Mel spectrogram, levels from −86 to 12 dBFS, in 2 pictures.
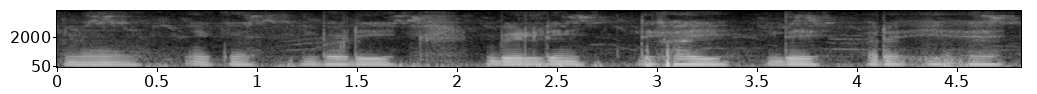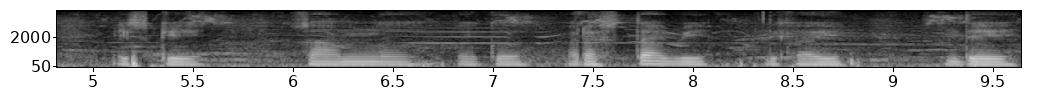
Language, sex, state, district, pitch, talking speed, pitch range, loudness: Hindi, male, Rajasthan, Bikaner, 115 Hz, 95 wpm, 105-115 Hz, -21 LUFS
